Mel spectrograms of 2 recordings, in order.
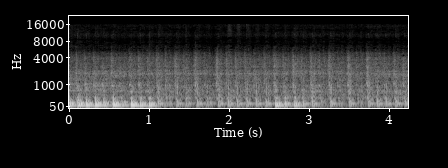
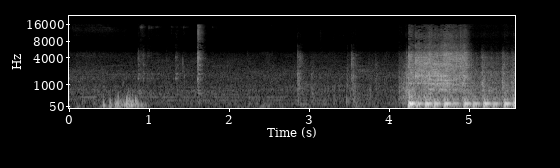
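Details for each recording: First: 1977 Honda CB100 K3 after engine refresh, first start at low idle: head sounds smooth but uneven clatter from the middle of the engine, about two knocks a second; suspected crankshaft or clutch. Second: 1977 Honda CB100 K3 after engine rebuild, exhaust bracket replaced with thicker steel GL part: fires first try and settles into a low, even thumping idle; idle can now go low, cylinder head sounds smooth, normal start and idle.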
